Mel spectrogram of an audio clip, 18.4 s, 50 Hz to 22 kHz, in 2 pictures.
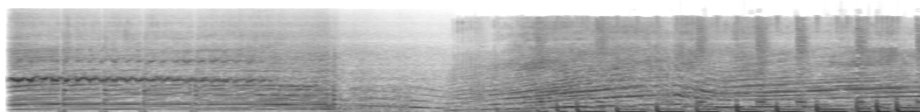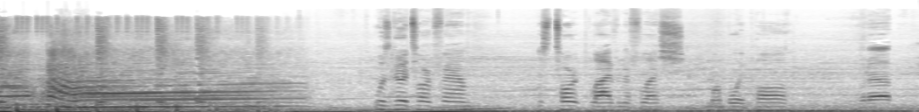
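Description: Infiniti G35 coupe doing a burnout, its engine held high and its rear tyres squealing for about three seconds. Then comes a louder edited stretch of engine revs rising and falling over a heavy beat, and after about twelve seconds voices over a low drone.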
